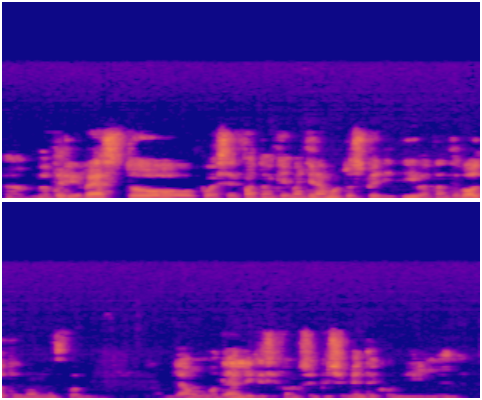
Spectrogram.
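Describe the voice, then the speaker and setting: A man from Italy with a deep, very husky voice, explaining technical matters as an interview guest. He talks conversationally, often doubling words and restarting. The audio is dull and muffled. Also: fairly even intonation, a little fast, darkish tone. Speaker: interviewed field geology researcher.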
